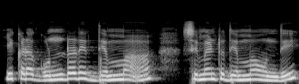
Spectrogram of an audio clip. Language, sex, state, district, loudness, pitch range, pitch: Telugu, female, Telangana, Hyderabad, -11 LUFS, 210-255 Hz, 230 Hz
